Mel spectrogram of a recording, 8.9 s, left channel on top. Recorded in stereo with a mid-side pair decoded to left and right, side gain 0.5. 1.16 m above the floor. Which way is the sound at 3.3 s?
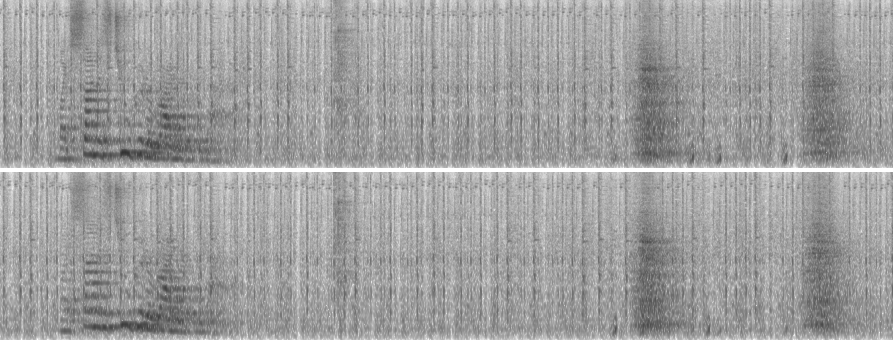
15° right.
